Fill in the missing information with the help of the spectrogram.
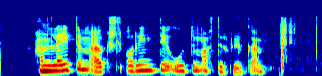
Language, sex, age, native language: Icelandic, female, 12, Icelandic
